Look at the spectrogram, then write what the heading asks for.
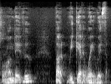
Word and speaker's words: rendezvous: In English it would be rendezvous, but it's rendezvous.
